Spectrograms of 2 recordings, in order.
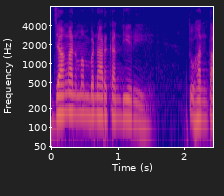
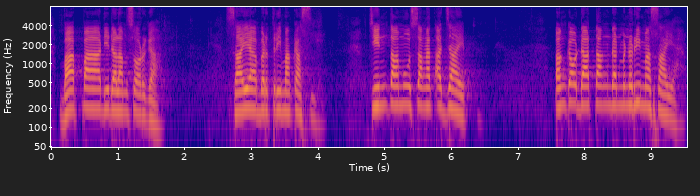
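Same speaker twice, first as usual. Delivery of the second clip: loud fervent prayer; 8 semitones higher, 14 dB louder than usual. Acted. Preacher leading the standing church in prayer, loud and fervent. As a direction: lift the prayer up for the whole room to repeat. Leads congregation prayer line by line.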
